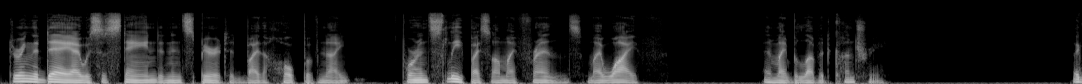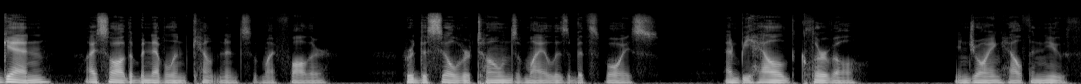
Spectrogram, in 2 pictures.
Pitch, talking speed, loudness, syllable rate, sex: 90 Hz, 140 wpm, -22 LUFS, 4.8 syllables/s, male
